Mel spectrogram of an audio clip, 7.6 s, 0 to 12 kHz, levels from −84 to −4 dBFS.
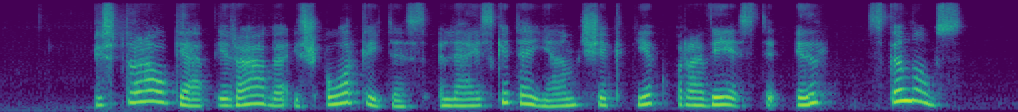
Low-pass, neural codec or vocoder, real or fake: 10.8 kHz; codec, 16 kHz in and 24 kHz out, 0.8 kbps, FocalCodec, streaming, 65536 codes; fake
